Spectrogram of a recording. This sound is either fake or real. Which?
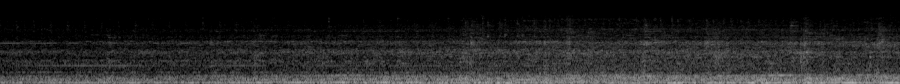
real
